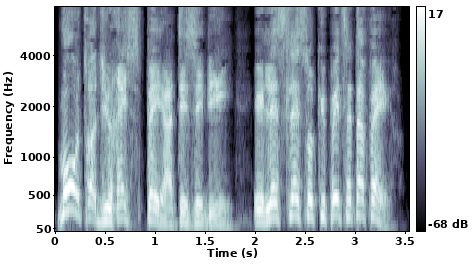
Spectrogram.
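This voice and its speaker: A cranky old village roofer shouts and scolds, as a man puts him on. His husky, fairly high voice swings wildly up and down, heard close and dry in an audiobook. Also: very animated, normal speed, no echo. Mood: furious. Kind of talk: audiobook character voice.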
